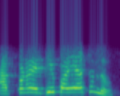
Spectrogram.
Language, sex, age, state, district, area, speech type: Odia, female, 45-60, Odisha, Sundergarh, rural, conversation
